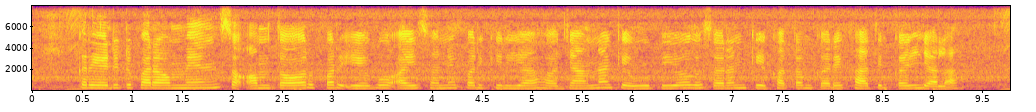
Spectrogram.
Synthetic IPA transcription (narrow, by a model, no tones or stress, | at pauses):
kɾeːɖɪʈpəɾaːmeːnsə̰mt̪ɔːɾpəɾeːɡoʔaɪsonepəɾkɪɾɪjaɦɛd͡ʒaːʋnakeʊpjoːɡsəɾənkekʰət̪əmkəɾekʰaːt̪ɪɾkəld͡ʒaːla̰ː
